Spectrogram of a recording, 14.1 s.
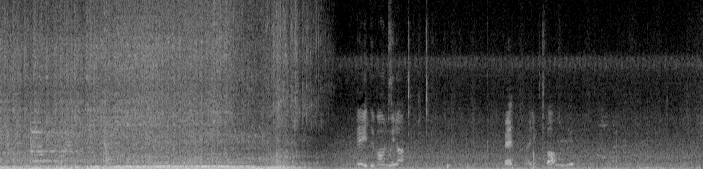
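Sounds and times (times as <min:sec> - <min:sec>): car engine revving: 0:00.0 - 0:06.7.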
